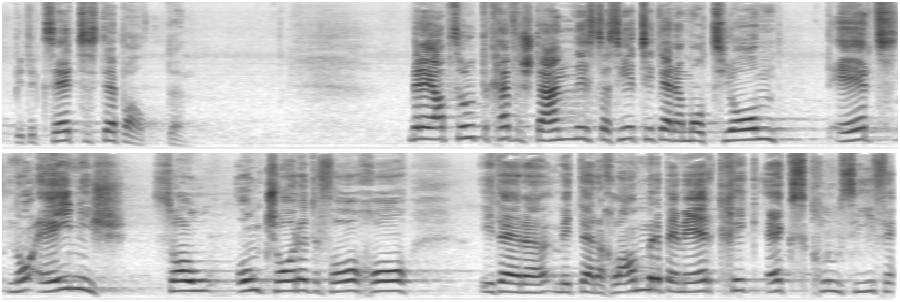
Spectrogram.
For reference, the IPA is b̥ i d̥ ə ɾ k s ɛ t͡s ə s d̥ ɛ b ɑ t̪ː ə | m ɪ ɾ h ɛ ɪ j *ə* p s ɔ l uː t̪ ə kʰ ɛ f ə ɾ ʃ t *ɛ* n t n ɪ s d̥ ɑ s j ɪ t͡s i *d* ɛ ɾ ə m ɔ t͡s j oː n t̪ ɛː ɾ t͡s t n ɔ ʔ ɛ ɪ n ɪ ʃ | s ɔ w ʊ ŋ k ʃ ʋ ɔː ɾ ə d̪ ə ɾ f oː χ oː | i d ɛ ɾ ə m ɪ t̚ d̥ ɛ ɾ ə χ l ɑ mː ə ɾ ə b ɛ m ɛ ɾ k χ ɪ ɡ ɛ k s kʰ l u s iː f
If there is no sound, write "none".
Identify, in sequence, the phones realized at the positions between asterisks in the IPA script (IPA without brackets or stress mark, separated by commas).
ɑ, æ, d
